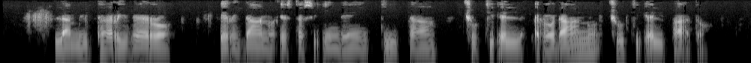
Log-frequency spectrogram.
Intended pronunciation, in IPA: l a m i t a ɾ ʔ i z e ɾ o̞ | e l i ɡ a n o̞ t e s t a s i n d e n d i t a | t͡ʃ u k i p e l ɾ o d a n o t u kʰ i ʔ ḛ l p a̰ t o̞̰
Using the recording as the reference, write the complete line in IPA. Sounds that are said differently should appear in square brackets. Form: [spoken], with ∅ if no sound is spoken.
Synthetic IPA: l a m i t a ɾ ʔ i [v] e ɾ o̞ | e [ɾ] i [d] a n o̞ [ʔ] e s t a s i n d e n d i t a | t͡ʃ u k i [ʔ] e l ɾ o d a n o [t͡ʃ] u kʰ i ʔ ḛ l p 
